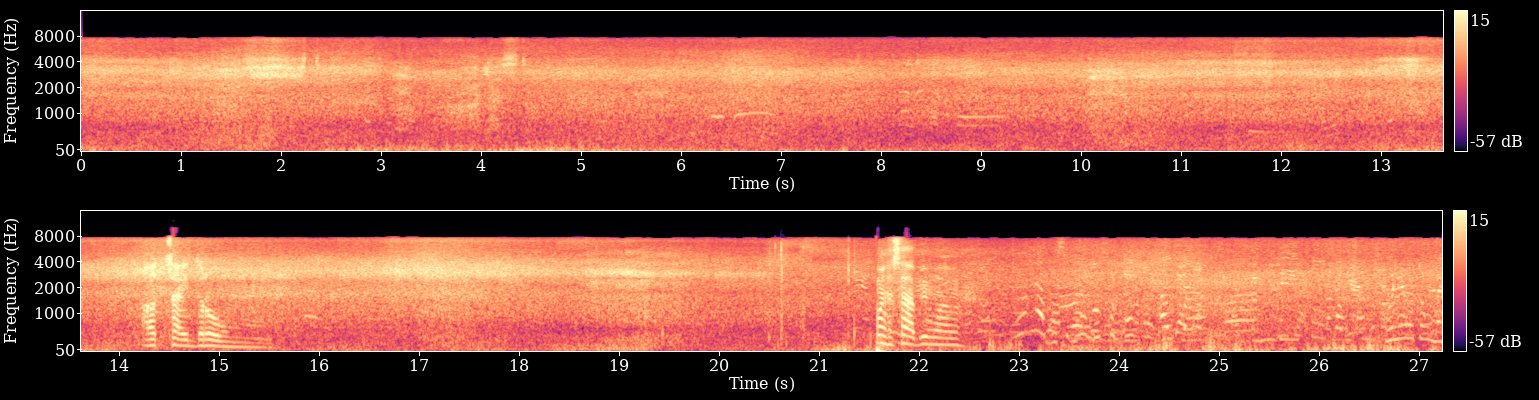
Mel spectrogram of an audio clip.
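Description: Wind blows outdoors across the microphone.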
